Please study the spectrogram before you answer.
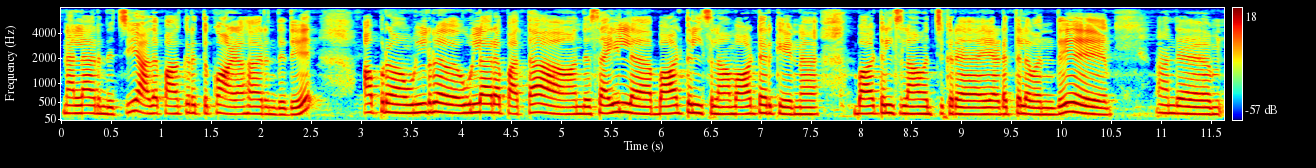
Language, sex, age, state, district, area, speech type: Tamil, female, 30-45, Tamil Nadu, Tiruvarur, urban, spontaneous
